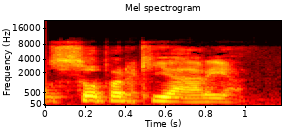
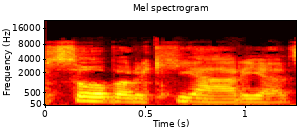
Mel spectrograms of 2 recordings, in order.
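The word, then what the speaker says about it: soperchieria: The whole structure of Italian honor and the system of dueling is based on a word called soperchiaria, or soberchiaria, sometimes pronounced, and it is equality.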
